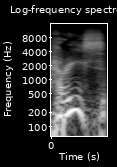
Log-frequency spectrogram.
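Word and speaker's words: Charis (χάρις): Charis is how you say it in Greek, grace.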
